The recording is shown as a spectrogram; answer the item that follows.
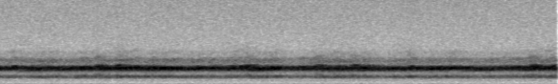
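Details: Many wild frogs calling in a wetland behind a house in spring, captured live: a dense, unbroken chorus of overlapping trills with two steady bands, one mid-pitched and a stronger higher one, no pauses and no other sounds.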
